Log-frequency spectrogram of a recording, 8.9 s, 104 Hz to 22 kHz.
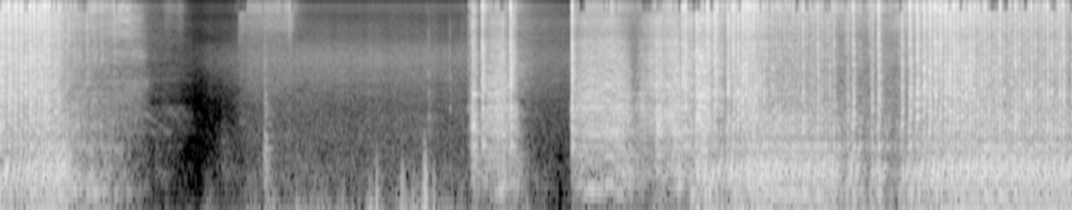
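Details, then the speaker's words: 1956 International R180 with a junkyard 454 V8, first start, open exhaust. Cranks, stumbles, then catches into a loud steady rumble. No smoke; sounds like it's hitting on all eight: normal start and idle. "I mean Jesus there's no smoke at all it sounds like it's hitting on all eight which really shocks me"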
